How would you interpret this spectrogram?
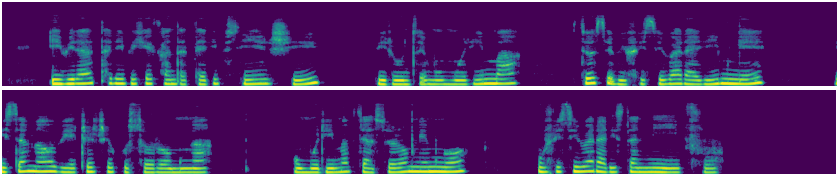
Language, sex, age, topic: Rundi, female, 25-35, agriculture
